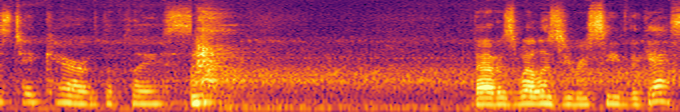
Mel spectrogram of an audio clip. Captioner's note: chuckling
